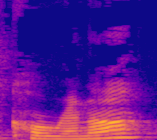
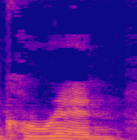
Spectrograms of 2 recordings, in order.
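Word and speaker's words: Corina: wrong this whole time i think it's karina i don't know i think she spells it c-o-r-i-n-a which is karina right and then i've been saying corrine i don't really know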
